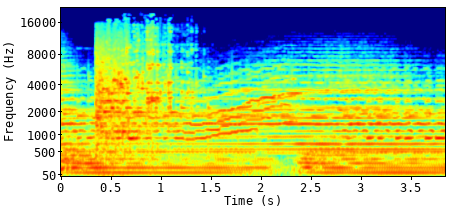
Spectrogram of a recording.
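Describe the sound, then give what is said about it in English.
A toppling statue crashes down with a loud burst of shattering and breaking debris near the start, then gives way to lingering, ringing tones. “Then, as if it had been disturbed by some insidious force, the statue suddenly tumbles over.”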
